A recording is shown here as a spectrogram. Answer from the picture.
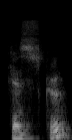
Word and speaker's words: qu'est-ce que: So, for qu'est-ce que, this one, qu'est-ce que, I gave you the pronunciation here, how it is pronounced, because some of the students may find it really, really hard.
